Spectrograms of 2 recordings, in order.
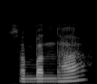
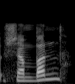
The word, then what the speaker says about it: sambandha: Sambandha, avidya. Sambandh is the, if you really say sambandha, o and a is same thing. So Shambandh, avidya and prayojan.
